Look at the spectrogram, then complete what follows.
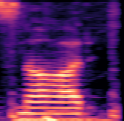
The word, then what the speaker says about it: Snod: It's Snod. It rhymes with odd.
